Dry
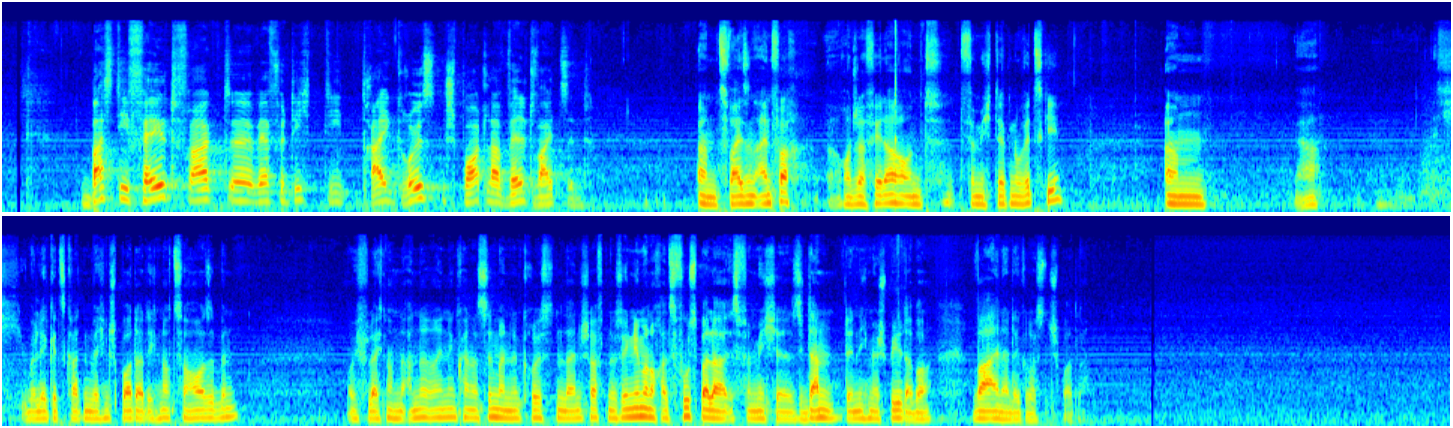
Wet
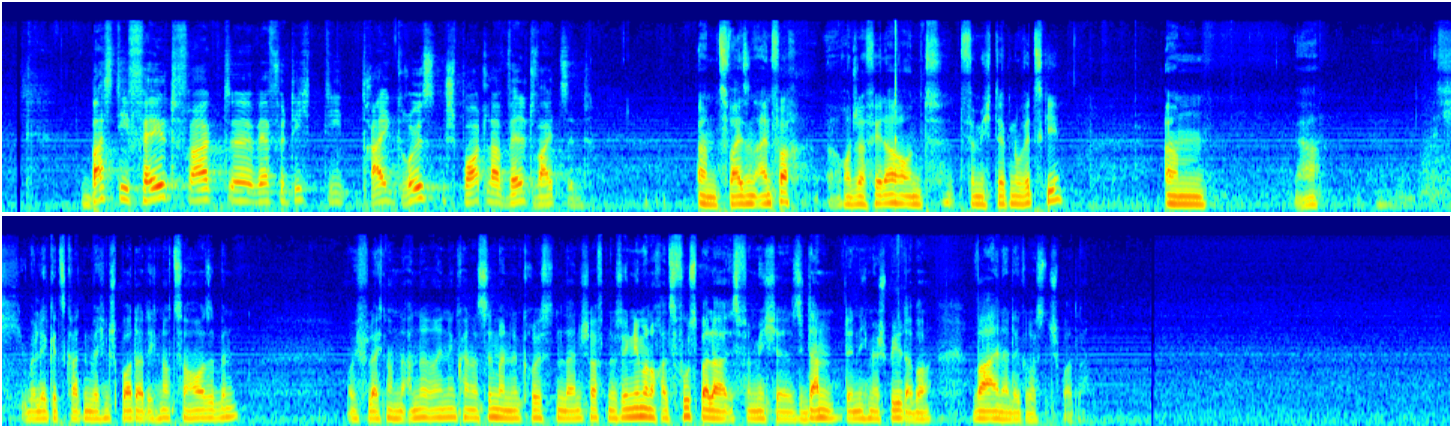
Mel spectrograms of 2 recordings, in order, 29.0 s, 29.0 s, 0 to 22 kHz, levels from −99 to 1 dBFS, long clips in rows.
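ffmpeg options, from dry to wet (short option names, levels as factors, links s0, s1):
-filter_complex "[0:a]asettb=1/sr,asplit=3[s0][s1][s2];[s0]atrim=end=19.984[s3];[s1]atrim=start=19.98:end=23.17,asetpts=PTS-STARTPTS,afade=t=in:d=0.004:c=qsin,afade=t=out:st=3.186:d=0.004:c=qsin,bandreject=f=1500:w=6.5[s4];[s2]atrim=start=23.166[s5];[s3][s4]acrossfade=d=0.004:c1=hsin:c2=qsin[s6];[s6][s5]acrossfade=d=0.004:c1=qsin:c2=hsin"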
